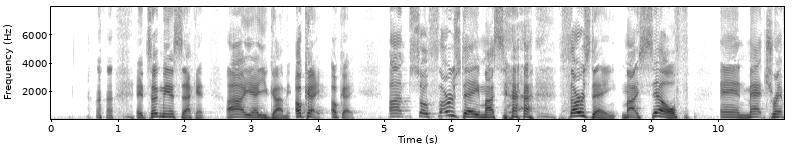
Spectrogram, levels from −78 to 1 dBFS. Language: English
